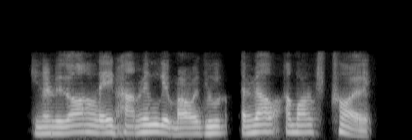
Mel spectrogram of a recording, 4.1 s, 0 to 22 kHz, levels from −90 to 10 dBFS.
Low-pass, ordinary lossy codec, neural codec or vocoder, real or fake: 5.4 kHz; AAC, 48 kbps; codec, 16 kHz, 0.5 kbps, FreqCodec, larger model; fake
